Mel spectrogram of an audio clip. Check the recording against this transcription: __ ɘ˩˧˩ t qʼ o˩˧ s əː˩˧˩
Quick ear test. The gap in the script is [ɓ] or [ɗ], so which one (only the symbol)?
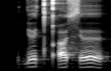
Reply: ɗ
